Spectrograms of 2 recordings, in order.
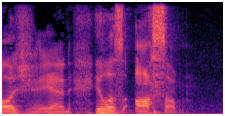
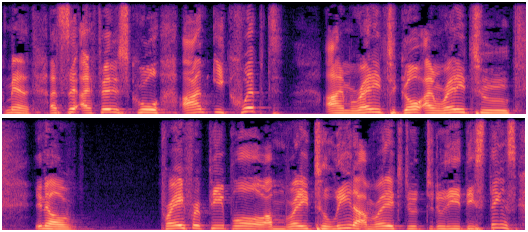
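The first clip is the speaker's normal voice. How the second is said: higher and louder, bursting with readiness; excited; 5 semitones higher, 7 dB louder than usual. Retold or imitated. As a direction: sound ready to take on the world. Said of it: "I was so excited because I'm like".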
